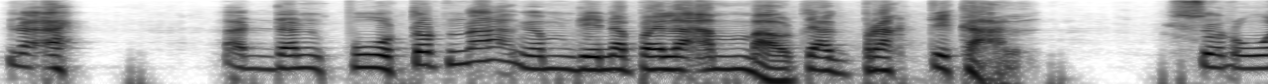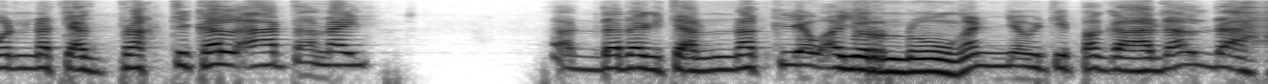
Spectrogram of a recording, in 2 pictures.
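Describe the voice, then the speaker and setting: A man's voice: high-pitched, measured pace, vocal fry, fairly bright tone, no room sound, studio quality, full character voice. A man playing a cash-strapped, defensive husband pleading for loans in an Ilocano radio drama, with an Ilocano accent. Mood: earnest. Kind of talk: Filipino radio drama acting.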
